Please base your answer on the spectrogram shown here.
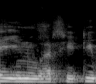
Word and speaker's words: university: यूनिवर्सिटी में यू तो vowel है लेकिन उसका उच्चारण जो होता है हिंदी में [नाक से की जाने वाली आवाज़] य होता है और य का इंग्लिश वाई होता है।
